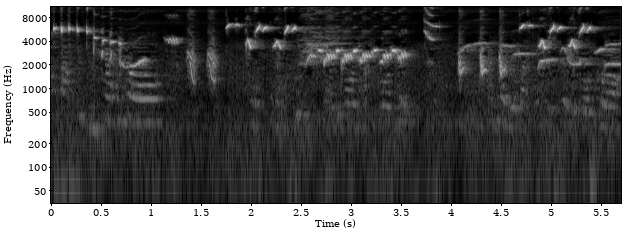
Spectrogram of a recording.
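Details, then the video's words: Sooty-headed bulbul in constant song, a lure for caged birds: descending piping notes lead into rapid chattering trills, a burst of buzzy warbling, then sharp high whistles and twitters. "TLEDEKAN GUNUNG GACOR DOR"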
